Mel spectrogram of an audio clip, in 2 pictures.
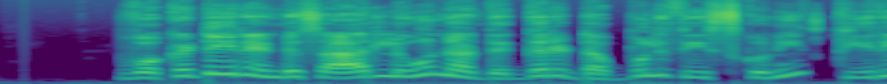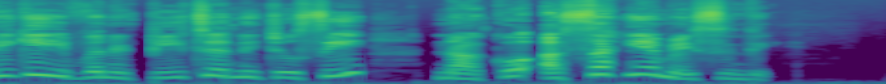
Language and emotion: Telugu, disgusted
